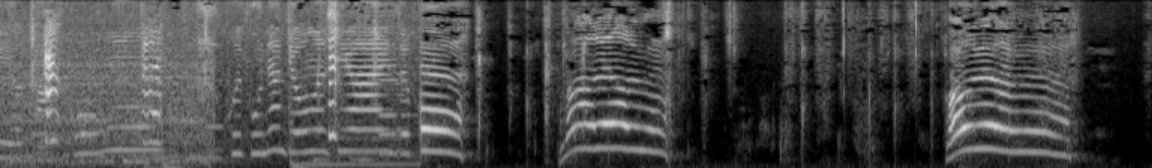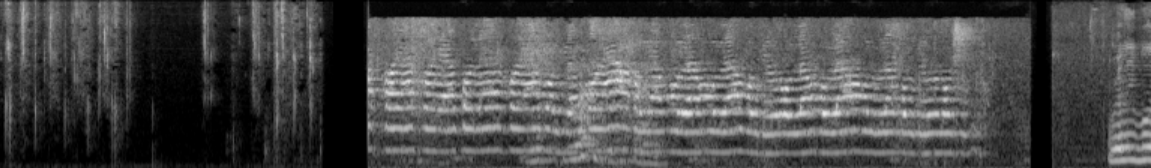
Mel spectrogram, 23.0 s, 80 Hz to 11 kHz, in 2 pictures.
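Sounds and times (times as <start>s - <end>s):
cat meowing: 0.4s - 0.6s, 5.6s - 6.8s, 15.2s - 21.5s.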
